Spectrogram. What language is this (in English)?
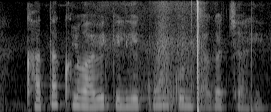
Magahi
